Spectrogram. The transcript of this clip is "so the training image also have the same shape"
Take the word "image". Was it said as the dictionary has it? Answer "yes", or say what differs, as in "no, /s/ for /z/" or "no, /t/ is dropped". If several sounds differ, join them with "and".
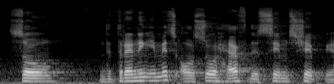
no, /tʃ/ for /dʒ/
